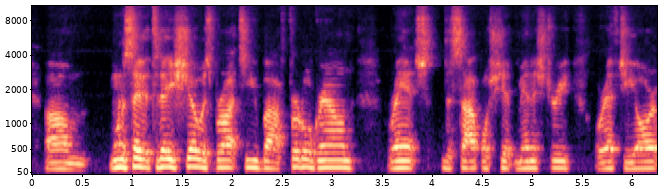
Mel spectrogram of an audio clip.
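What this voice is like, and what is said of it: Strained voice with Southern accent. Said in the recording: “apologize for the voice ... the voice is struggling. This Southern country boy is hurting this morning ... sound like fingernails on a chalkboard ... with that accent”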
